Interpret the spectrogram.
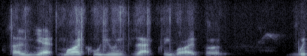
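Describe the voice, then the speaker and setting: A man with a British accent speaks at a moderate pace and medium pitch. His intonation is fairly even, and the sound is dry and close with no echo. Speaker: off-grid survival speaker. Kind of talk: casual group discussion.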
